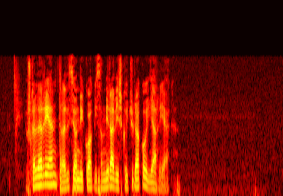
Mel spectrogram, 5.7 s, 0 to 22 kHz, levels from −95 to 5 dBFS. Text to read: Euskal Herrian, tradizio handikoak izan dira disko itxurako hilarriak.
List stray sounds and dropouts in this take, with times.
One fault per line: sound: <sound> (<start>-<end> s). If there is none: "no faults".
no faults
